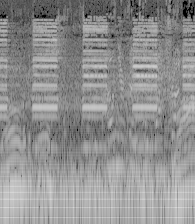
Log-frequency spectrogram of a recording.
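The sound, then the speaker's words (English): Several car horns and alarms blare at once, steady harmonic tones cycling on and off in repeating bursts, loud, with a voice talking underneath. The cars are floating in a parking lot in the Santa Cruz area, flooded by waves from a volcanic eruption. “There's cars floating in the parking lot. Horns going off.”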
